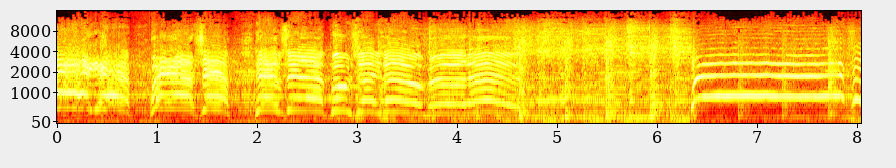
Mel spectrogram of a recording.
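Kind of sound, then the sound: human body sound, woman screaming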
